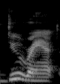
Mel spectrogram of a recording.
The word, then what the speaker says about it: Durant: And I hope everybody that's listening that heard me say that, I did say it correctly, because some people say Durant, but it is Durant, Oklahoma.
